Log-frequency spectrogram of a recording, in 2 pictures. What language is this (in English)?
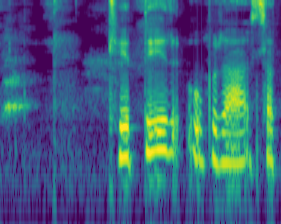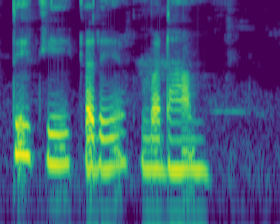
Magahi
